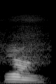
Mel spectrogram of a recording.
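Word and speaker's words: wrong: डब्ल्यू आर ओ एन जी रॉन्ग यहां पर W silent है। डब्ल्यू को हटा के पढ़ रहे हैं। रॉन्ग डब्ल्यू रहेगा लिखते समय डब्ल्यू लिखेंगे। बल्कि जब पढ़ना होगा तो रॉन्ग कहेंगे।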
